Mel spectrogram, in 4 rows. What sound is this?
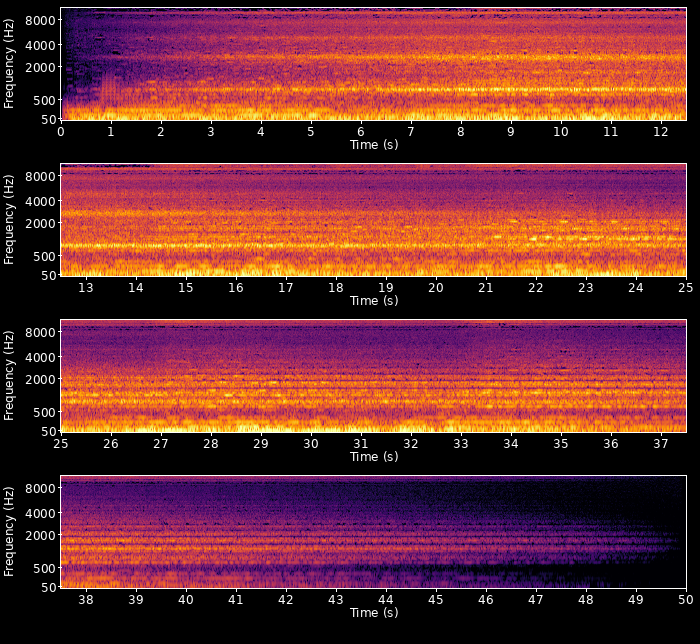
Originally made with an Alesis Ion Synthesizer and then processed through Absynth 5 with additional sound effects, mainly consisting of reverberation and granular synthesis.
*I'm open to take requests for certain sounds or music you may need for any project*.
